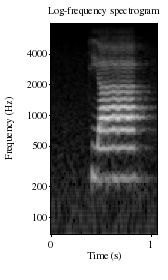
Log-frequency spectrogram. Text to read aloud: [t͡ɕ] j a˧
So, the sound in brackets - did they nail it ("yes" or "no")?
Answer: no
